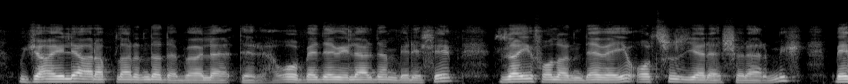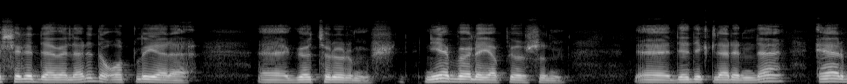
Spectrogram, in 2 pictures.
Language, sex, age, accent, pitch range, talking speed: Turkish, male, 60-79, native, 105-125 Hz, 90 wpm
